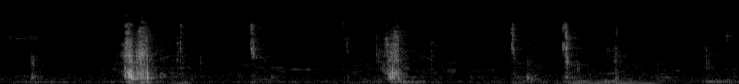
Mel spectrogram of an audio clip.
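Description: Close-miked chewing and lip smacks of a man eating rice and curry by hand: about six sharp, wet mouth sounds spread through, the loudest about a second in and near four seconds in.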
